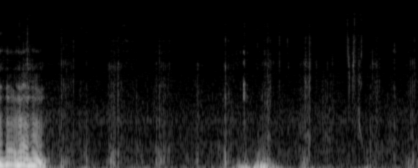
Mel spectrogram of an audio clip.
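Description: Chewing a crunchy sesame-and-almond snack, with small crisp crackles throughout. It opens with a loud, wavering hummed "mmm" of enjoyment, and there is a low muffled thump about four seconds in.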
